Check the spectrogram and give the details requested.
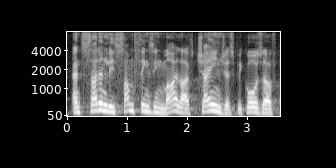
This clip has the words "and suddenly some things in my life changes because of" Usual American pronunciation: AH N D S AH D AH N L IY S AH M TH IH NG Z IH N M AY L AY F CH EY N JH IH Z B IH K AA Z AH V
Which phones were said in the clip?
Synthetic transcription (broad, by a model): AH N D S AH D AH N L IY S AH M TH IH NG Z IH N M AY L AY F CH EY N JH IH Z B IH K AA Z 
